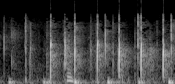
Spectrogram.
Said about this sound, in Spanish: Un aplauso.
